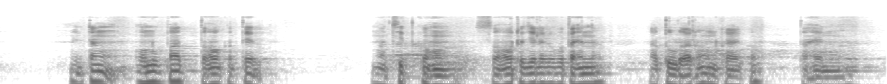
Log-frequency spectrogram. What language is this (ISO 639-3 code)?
sat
